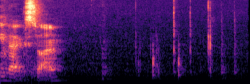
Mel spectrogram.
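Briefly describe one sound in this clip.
A guitar bumps and knocks as it is handled.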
